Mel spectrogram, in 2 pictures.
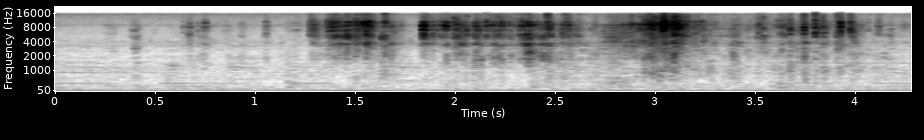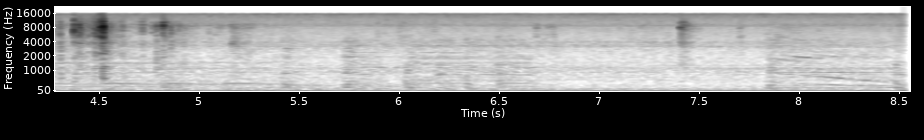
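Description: Crinkling and rustling of a trading-card pack wrapper and cards being handled. It comes in a run of bursts between about one and three seconds in, over steady background music.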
